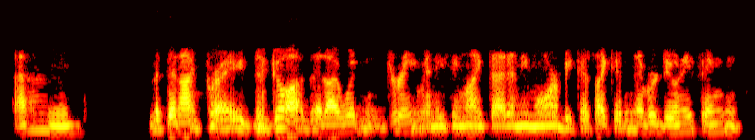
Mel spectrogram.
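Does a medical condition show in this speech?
Yes: paralyzed vocal cord; hoarse voice from paralyzed vocal cord.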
